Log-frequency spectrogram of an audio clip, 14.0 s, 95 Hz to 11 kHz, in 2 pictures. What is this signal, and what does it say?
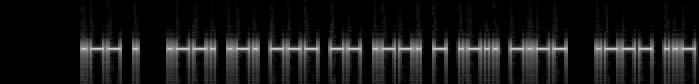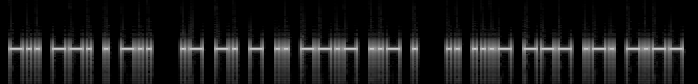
Morse code, heard as a keyed tone, about 28 wpm, 700 Hz. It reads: WE PROMPTLY JUDGED ANTIQUE IVORY
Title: Pangram Challenge v2 - 28wpm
